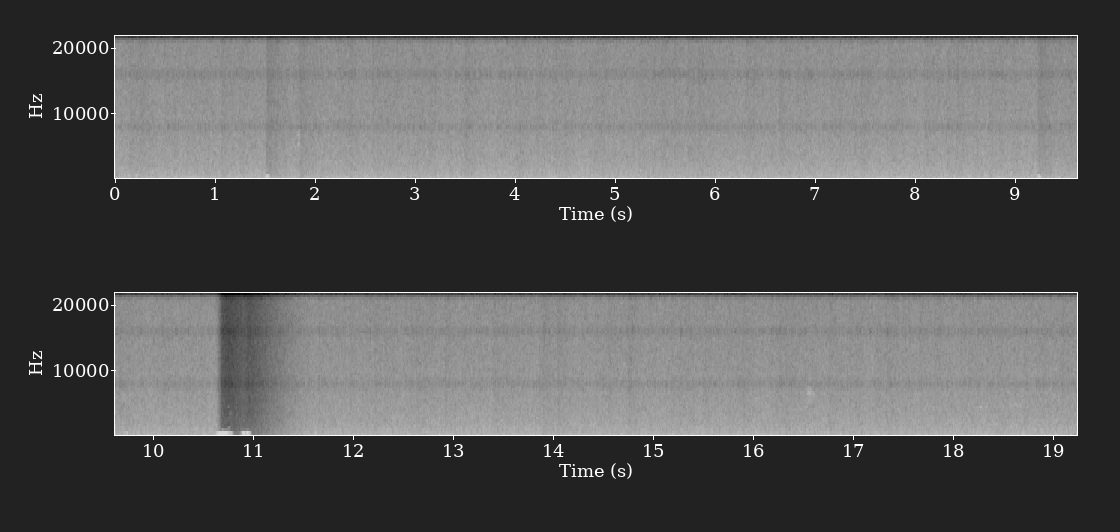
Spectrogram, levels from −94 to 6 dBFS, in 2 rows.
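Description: Throughout the speech, the level breathes, with a swing of around 5 dB. The room noise sits about 30 dB below the speech. This gain pumping is likely a fast limiter acting on an input set too hot.

From 3.0 to 4.0 s, from 9.5 to 10.5 s, and again from 16.5 to 17.5 s, two 500 ms chunks play in swapped order, the earlier one arriving one chunk late. These chunks out of order sound like a brief jumbled stretch.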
